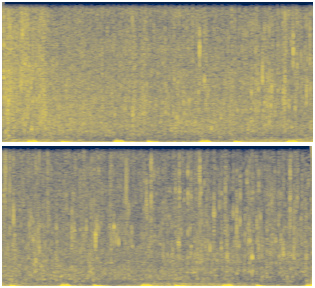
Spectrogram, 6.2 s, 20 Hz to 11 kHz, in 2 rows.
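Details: Pig's normal heartbeat: regular low thumping at about 70 per minute, with faint breathing and gut noise behind it.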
